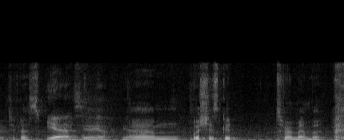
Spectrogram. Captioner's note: laughs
